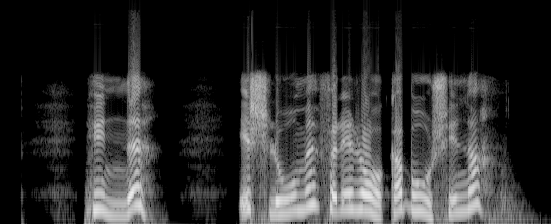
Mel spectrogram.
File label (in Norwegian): hynne, Numedalsmål; E slo me i huvu, før e råka borshynna.; borshynna betyr hjørnet på bordet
